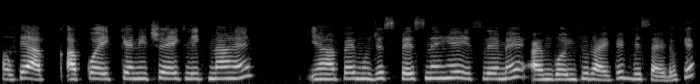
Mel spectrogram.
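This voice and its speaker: A woman's voice: sits high, steady tone, unhurried, clear, resonant tone, no echo, lo-fi sound. A woman teaching an online language class, repeating each number and spelling it out letter by letter, switching between English, Hindi and Marathi. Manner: mixes English, Hindi and Marathi when explaining.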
